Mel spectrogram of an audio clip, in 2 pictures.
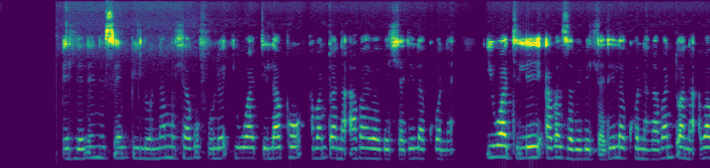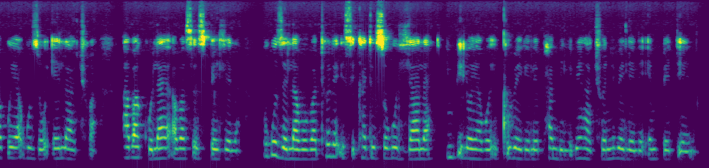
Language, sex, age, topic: North Ndebele, female, 50+, health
